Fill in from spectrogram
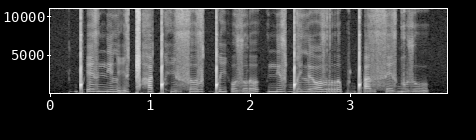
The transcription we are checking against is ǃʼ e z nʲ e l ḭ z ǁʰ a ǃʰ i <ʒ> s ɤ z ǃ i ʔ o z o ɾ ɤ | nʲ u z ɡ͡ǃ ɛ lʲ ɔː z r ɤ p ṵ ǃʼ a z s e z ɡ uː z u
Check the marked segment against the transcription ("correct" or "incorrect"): incorrect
